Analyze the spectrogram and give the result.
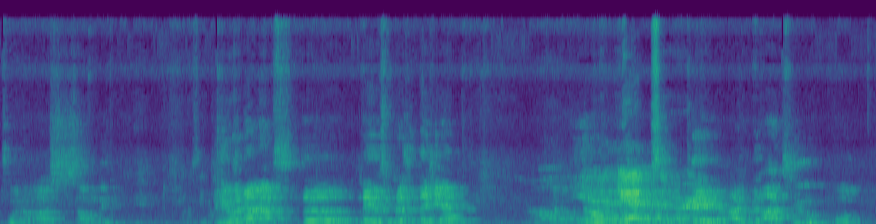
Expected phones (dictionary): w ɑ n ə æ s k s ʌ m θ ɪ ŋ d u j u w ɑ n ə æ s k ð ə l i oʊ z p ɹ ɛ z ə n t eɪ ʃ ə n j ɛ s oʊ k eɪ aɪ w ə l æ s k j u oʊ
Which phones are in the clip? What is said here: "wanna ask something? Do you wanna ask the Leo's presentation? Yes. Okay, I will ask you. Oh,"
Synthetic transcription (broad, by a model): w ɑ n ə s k s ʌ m t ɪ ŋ d u j u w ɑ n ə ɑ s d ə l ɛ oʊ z p ɹ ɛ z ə n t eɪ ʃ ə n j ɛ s oʊ k eɪ aɪ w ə l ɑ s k j u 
